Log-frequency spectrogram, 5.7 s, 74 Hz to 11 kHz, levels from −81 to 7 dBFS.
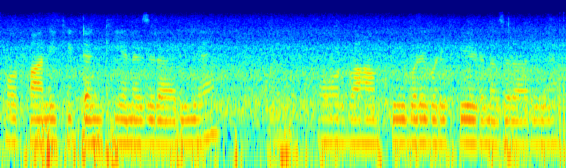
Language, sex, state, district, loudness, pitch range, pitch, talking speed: Hindi, female, Chandigarh, Chandigarh, -19 LUFS, 150-160 Hz, 155 Hz, 200 wpm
